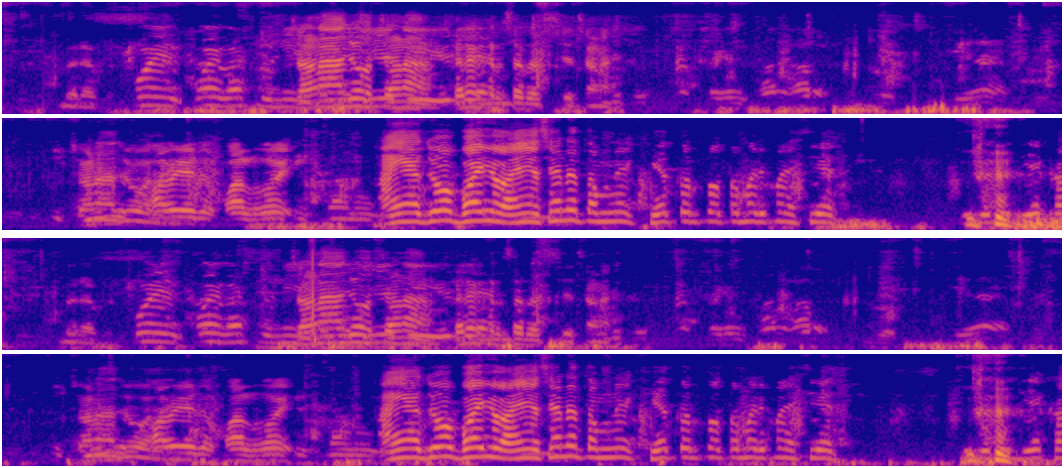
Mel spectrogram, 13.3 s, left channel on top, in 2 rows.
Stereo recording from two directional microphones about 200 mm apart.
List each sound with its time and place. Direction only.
0.8 s speech: 10° right (ahead or behind)
3.1 s speech: 15° right (ahead or behind)
3.6 s speech: 5° right (ahead or behind)
4.8 s speech: 15° left (ahead or behind)
7.1 s speech: 45° right (ahead or behind)
7.6 s speech: 15° right (ahead or behind)
8.4 s speech: 25° left (ahead or behind); by 11.9 s 45° left (ahead or behind)
12.6 s speech: centre (ahead or behind)
13.0 s speech: 45° left (ahead or behind)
